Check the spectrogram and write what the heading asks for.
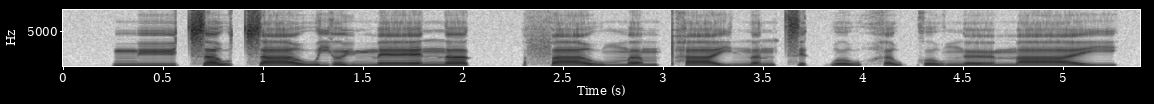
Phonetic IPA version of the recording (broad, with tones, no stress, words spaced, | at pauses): myː˥t͡sɐ˥wt͡saː˨˥w jɵ˥ɥmɛː˨˥n̪ɐ˥k̚ | faː˨˥wmɐ˨m pʰaː˨jn̪ɐ˨˧nt͡sɪ˧k̚wo˨w hɐ˨˩wko˨wn̪œː˨˩ maː˨˥j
